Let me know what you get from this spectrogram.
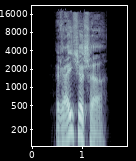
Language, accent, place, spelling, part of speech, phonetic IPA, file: German, Germany, Berlin, reichischer, adjective, [ˈʁaɪ̯çɪʃɐ], De-reichischer.ogg
- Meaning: inflection of reichisch: 1. strong/mixed nominative masculine singular 2. strong genitive/dative feminine singular 3. strong genitive plural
